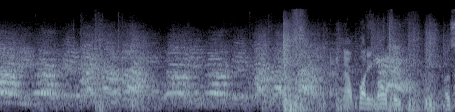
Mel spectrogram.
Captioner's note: fans chanting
